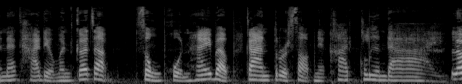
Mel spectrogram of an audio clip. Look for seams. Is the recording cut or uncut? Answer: cut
